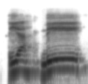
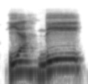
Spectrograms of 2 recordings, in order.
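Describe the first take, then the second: No difference in how they are said.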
